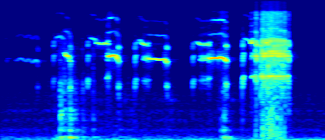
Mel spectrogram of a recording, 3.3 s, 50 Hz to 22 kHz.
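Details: Male American kestrel at a nest box in April 2022, during the breeding season after the female laid her third egg, announcing his arrival with harsh, high, raucous calls in four quick bursts, ending with a louder, rasping squeal.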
